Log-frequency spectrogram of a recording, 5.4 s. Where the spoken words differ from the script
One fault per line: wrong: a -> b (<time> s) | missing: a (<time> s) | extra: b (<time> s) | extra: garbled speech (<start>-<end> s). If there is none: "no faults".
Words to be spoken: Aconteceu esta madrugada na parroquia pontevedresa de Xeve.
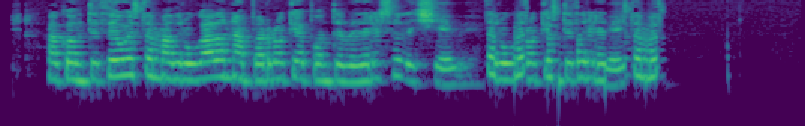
extra: garbled speech (3.2-4.4 s)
